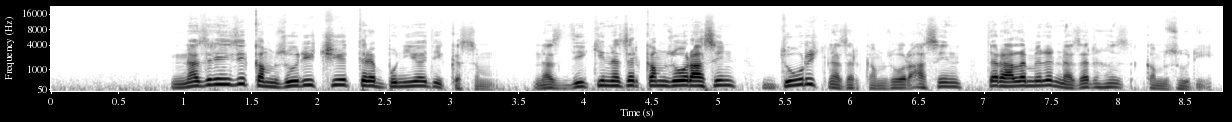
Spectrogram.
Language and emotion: Kashmiri, neutral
